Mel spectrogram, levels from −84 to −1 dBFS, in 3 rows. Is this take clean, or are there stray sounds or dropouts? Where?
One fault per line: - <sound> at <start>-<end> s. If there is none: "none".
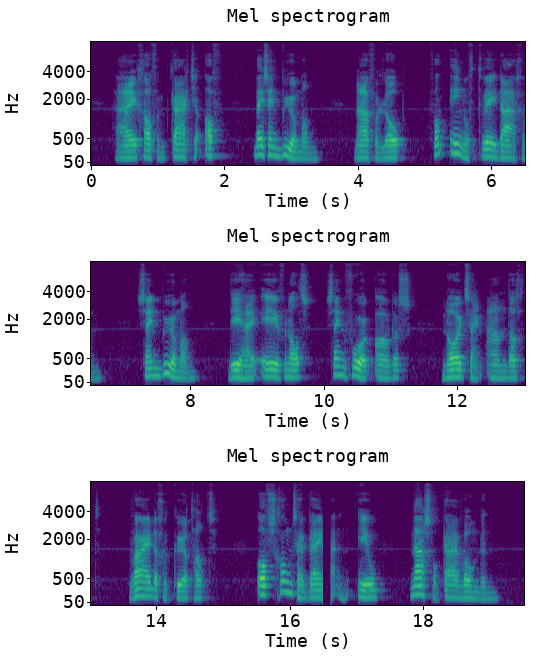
- dropout at 16.5-16.6 s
